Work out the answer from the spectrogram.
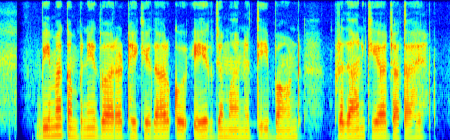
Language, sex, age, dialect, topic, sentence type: Hindi, male, 18-24, Marwari Dhudhari, banking, statement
